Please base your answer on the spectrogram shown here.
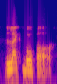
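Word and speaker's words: Lac-Beauport: I want to please correct my pronunciation here. Is it La Beauport in Quebec? Is this the Lac Beauport?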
